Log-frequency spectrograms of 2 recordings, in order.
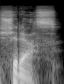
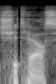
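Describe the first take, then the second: First: The T sounds like a D. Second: The T is pronounced as a clear T. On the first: "sound like a D" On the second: "instead of saying"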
